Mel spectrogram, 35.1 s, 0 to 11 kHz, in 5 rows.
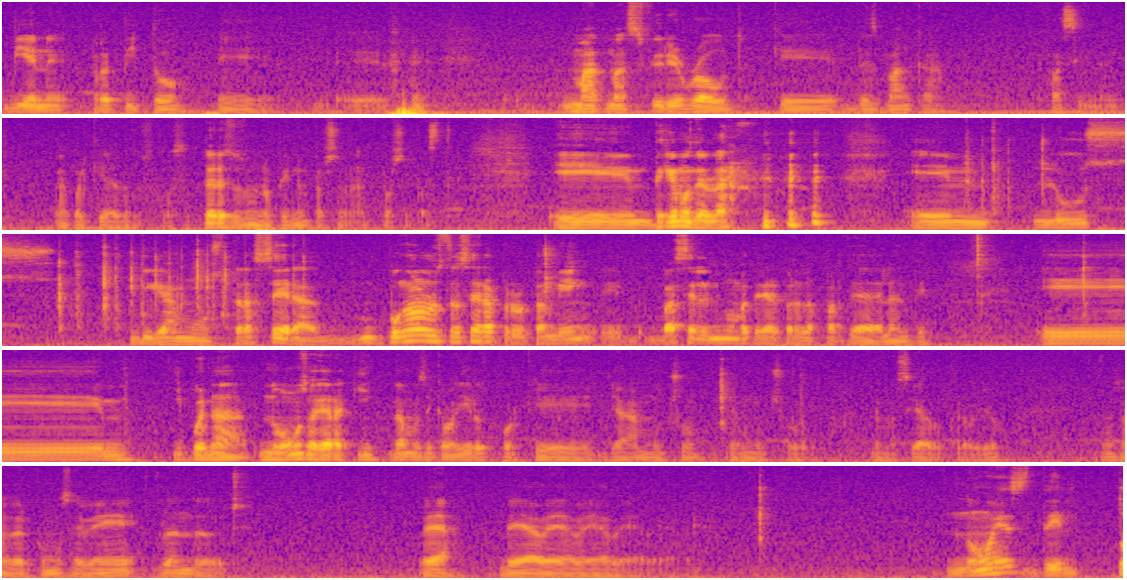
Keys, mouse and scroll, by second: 12.5-15.6 typing, 19.4-19.7 scroll down 2, 19.9-20.3 scroll down 2, 20.6-21.6 shift+middle drag, 22.0-23.9 scroll down 1, 23.9 scroll down 1, 24.3 middle click, 24.9-25.3 scroll down 1, 25.3 shift+scroll up 1, 25.4 shift+middle click, 25.9-26.3 shift+scroll up 1, 27.6 click, 28.7 click, 31.8-32.3 scroll up 1, 32.3 scroll down 1, 32.7-33.7 shift+middle drag, 33.7 shift+scroll up 1.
